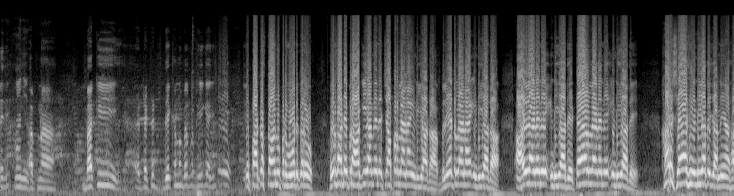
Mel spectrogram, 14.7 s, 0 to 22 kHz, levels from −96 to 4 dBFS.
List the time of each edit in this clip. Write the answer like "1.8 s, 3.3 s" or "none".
4.7 s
